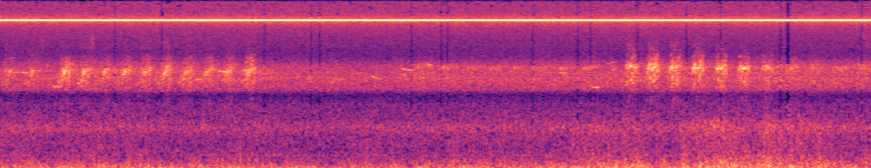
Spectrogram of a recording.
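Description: Bald eagles calling at the nest: a run of rapid, high chirping notes, about four a second, in the first couple of seconds, and another run near the end. Under it is a steady low rumble of wind on the microphone.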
